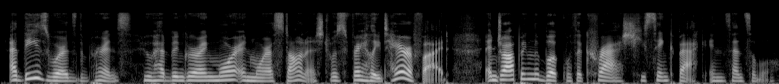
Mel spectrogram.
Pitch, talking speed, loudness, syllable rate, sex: 185 Hz, 210 wpm, -22 LUFS, 5.6 syllables/s, female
